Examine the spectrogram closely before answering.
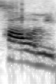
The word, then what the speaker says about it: Ptolemy: It's spelled with a P, but it's Ptolemy Gray.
